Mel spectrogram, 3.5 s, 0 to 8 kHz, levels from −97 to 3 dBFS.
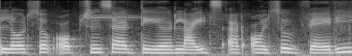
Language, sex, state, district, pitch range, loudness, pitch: English, female, Haryana, Jhajjar, 180-200 Hz, -14 LUFS, 190 Hz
